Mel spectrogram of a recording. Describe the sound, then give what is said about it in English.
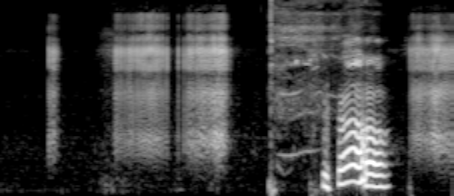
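A few raspy, sputtering fart bursts from a woman blown close into the microphone, broken by short pauses, with a wavering voice-like squeal or laugh partway through before one last hissy burst. “Put one, make a real fart into the mic right now.”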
